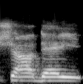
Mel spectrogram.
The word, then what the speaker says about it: Sade: uhhuh but then he picked sha day Smooth Operator at least he picked a different sha song this time and we ain't even going to get into Shad day but it's spelled Sade make that make sense I don't know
